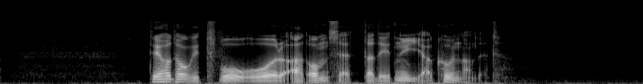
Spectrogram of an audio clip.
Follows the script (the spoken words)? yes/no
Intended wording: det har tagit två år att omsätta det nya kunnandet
yes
